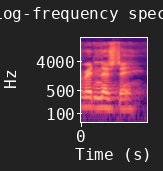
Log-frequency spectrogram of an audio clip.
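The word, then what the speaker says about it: Wednesday: word हमारे पास में वेडनेसडे वेडनेसडे तो वेडनेसडे में हमारा साइलेंट लेटर क्या है वेडनेसडे में साइलेंट लेटर है हमारा डी क्या है डी ठीक है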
